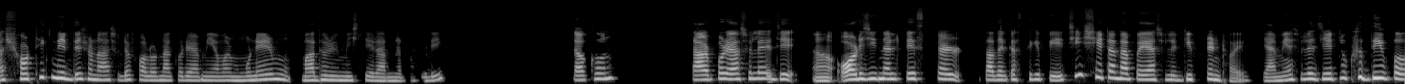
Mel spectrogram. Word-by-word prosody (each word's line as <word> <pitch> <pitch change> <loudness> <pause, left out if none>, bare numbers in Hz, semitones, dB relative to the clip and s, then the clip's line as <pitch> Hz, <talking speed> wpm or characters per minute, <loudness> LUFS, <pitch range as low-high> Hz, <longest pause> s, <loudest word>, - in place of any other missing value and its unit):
সঠিক 255 +6 +1
নির্দেশনা 245 -4 +2
আসলে 210 -1 -7
ফলো 195 -2 -3
না 190 - -2
করে 190 0 -6
আমি 190 -2 -4
আমার 185 0 -4
মনের 205 +5 0
ম - - +2 0.3
মাধুরী 195 +1 0
মিশিয়ে 185 0 -5
রান্নাটা 170 0 -5
করি 175 +4 -5 1.4
তখন, 250 +6 0 0.9
তারপরে 220 +4 +3
আসলে 270 +2 -1 0.2
যে 240 - +3 0.3
আ - - +1 0.3
অরিজিনাল 255 +2 +6
টেস্ট 260 0 0
টার 240 -1 +3 0.3
তাদের 210 -1 0
কাছ 225 - -1
থেকে 230 0 -1
পেয়েছি 195 - -2
সেটা 320 -3 +1
না 255 - +6
পায় 220 -1 +2
আসলে 215 0 -5
ডিফরেন্ট 225 -1 +1
হয়। - - -7 0.2
যে - - -11
আমি 180 +3 -1
আসলে 245 +2 +1
যেটুকু 270 +5 0
দিব 290 -2 +7
225 Hz, 160 wpm, -23 LUFS, 195-255 Hz, 1.4 s, দিব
